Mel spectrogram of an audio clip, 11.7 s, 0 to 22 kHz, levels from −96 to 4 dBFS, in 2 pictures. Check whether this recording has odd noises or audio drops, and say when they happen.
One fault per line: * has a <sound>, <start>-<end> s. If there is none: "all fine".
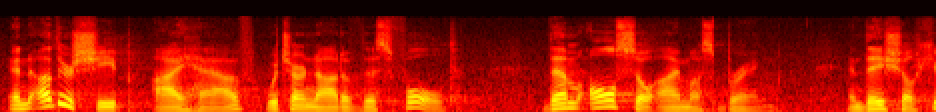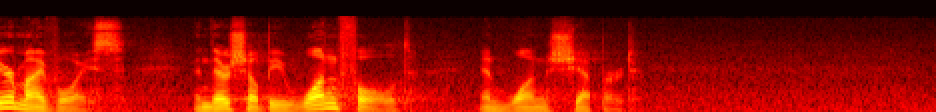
all fine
